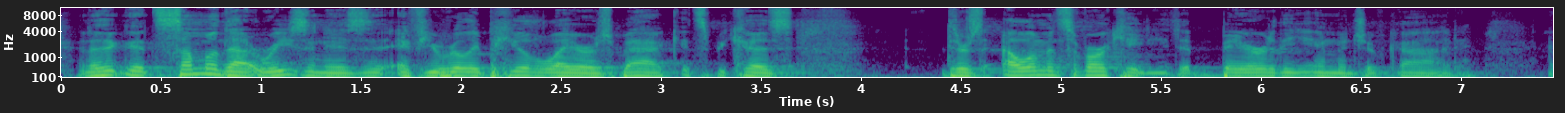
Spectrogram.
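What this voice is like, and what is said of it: Hoarse, strained, nearly lost voice. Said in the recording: “I'm sorry you lost your voice here ... I didn't know I was going to be interviewed by Diane Rehm today.”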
